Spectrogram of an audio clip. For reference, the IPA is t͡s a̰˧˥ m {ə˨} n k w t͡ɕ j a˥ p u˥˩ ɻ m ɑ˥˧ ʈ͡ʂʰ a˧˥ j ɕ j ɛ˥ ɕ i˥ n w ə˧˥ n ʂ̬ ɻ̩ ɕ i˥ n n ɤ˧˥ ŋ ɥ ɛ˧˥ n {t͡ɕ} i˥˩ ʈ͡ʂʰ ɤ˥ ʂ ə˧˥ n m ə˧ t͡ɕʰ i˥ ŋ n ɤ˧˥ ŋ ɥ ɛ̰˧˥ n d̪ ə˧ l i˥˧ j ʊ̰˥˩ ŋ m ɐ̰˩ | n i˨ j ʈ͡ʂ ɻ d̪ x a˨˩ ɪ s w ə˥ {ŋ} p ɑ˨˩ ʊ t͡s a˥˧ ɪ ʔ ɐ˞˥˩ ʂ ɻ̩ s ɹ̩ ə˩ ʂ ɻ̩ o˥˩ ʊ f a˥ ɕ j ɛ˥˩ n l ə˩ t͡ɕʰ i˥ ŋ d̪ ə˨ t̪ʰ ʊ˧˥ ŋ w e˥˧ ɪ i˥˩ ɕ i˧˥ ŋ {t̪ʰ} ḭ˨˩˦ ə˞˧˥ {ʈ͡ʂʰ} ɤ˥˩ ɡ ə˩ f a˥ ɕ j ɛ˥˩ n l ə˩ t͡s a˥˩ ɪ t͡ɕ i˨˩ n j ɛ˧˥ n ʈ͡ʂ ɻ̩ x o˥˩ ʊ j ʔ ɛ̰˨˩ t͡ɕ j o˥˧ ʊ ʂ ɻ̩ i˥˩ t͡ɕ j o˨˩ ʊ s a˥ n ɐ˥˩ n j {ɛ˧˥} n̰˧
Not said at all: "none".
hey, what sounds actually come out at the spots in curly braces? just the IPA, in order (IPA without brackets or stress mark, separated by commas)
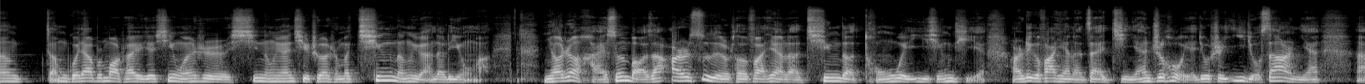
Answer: ə˨, t͡ɕʰ, n, t̪ʰ, ʈ͡ʂ, ɛ˧˥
